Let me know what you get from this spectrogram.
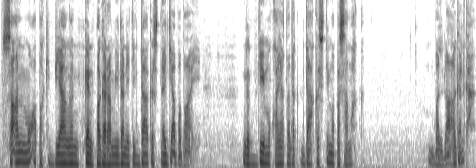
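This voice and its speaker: A man playing a cold, threatening master of the house in a radio drama, with a husky voice. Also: lowish voice, fairly even intonation, normal speed, fairly bright tone, soft background music. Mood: menacing. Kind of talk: Ilocano radio drama acting.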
